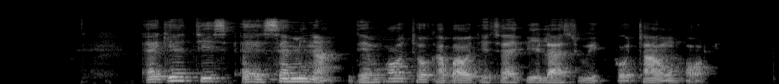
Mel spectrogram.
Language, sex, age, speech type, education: Nigerian Pidgin, male, 15-29, spontaneous, tertiary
